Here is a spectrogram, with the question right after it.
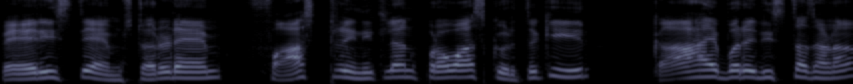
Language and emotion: Goan Konkani, happy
